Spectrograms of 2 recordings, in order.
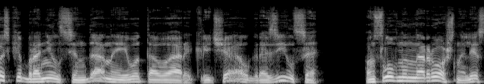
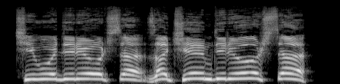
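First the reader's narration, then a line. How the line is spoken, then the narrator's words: Whiny offended shouting crowd. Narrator (Russian): Плаксиво с обидой кричали со всех сторон на торгаша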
